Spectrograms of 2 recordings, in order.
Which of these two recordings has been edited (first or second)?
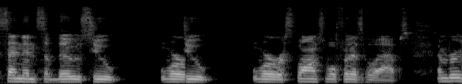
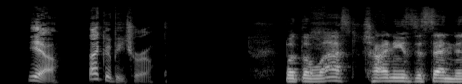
first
